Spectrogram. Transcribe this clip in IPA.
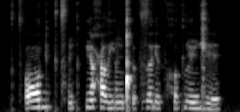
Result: t͡sʼ ɔː bʲ ʊ k t͡sʼ ẽ k pʲ ẽ ħ əː j ə̃ ǃʼ ʏ θ z ə ɾʲ e θ χ ʉ k lʲ ə̃ ɡʲ e

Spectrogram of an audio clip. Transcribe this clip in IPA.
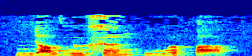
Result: ɲ a˨˩ w l ɨ˨˦ x ɛ˨˦ n h w u˨˦ ə̯ ɓ a˨˩ k̚

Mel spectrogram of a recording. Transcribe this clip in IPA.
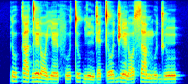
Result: ɾ u˧ ɡ a˧ d ɛ̃˧ ɾ ɔ˨ j ɛ̃˨ f u˨ t u˧ ɡ ĩ˨ ɡ ɛ˨ t o˨˦ d͡ʒ ɛ̃˦˨ ɾ ɔ˨˦ s a˦ m u˦ d͡ʒ ũ˦

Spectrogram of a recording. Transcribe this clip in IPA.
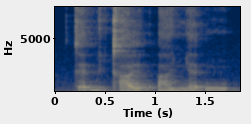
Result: k ɛ˦ ʔ b i˨ kʰ a̰˦˨ ɪ̯ | ʔ a˦ ɪ̯ ɲ ɛ˨ ʔ ũ˦

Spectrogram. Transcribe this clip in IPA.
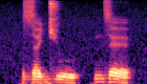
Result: z æ d͡ʑ u | n z ɛ

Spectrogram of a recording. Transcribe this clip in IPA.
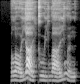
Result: l ɔː˨˥ j aː˨ j k uː˨ j w aː˨˥ j w ɵ˧ n

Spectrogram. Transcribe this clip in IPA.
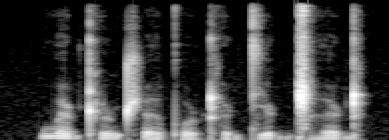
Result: w əː˦ ɖ ʈʰ ø˨ ɳ t͡ʃʼ əː˨ pʼ o˨ ʈʰ ə˨ ɖ tʲ əː˦ ɖ ɡ͡ǁ əː˦ ɖ

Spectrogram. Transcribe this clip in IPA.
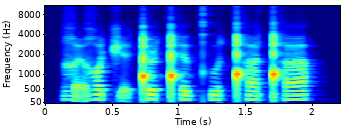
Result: ʁ ɛ̰ ʁ ɔ t͡ʃ ɛ̰ ǃ ə˞ ǃʰ ɛ kʷʰ ʌ ǃʰ a ǃʰ a

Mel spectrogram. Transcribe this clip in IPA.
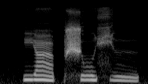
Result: j a˥˧ p ʃ o˥ ç ɨ˥˧

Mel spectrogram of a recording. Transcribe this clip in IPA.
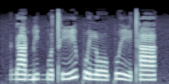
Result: ɡ a˨ ɡ͡b i˨ ɡ͡b ʊ˨ tʰ iː˨˦ kʷ i˨ n oː˨ kʷ iː˦˨ tʰ a˦

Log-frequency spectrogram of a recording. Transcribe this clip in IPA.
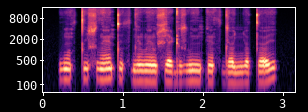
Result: β ũ θ t̪ i ɬ ð ɛ̃ t̪ y θ d ɛ̃ β ɛ̃ ʊ̯ ɕ ɛ ə̯ ɖ ʉ z β ĩ k ɛ̃ θ d œ ɲ œ t̪ œ ɪ̯

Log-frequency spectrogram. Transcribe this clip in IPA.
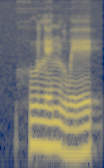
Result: h u˦ l e˦ n l w e˨˦

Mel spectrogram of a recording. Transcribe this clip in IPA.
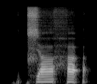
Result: t͡ɕ ä˦ h ä˦ ʔ

